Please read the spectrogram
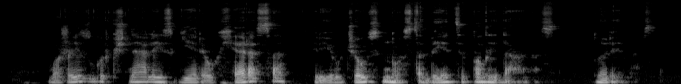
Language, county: Lithuanian, Marijampolė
